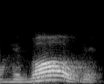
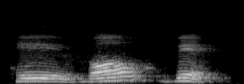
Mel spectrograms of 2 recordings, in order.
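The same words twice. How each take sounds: First: "revólver" with VÓL punched louder; stress on VÓL. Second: "revólver" slowly split as re-vól-ver; syllable by syllable. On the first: Teacher showing the tonic syllable, loud stressed VÓL in "revólver". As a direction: lean hard on the middle syllable of "revólver". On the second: Teacher dividing a word for class, "revólver" slowly in three separate syllables. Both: Shown as a demonstration. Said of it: "a sílaba tônica é o vol".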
